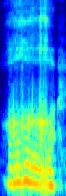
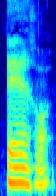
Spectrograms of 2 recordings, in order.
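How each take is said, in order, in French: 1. La lettre se dit par son son seul. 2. La lettre se dit par son nom dans l'alphabet. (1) "c'est R" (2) "c'est pas R"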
